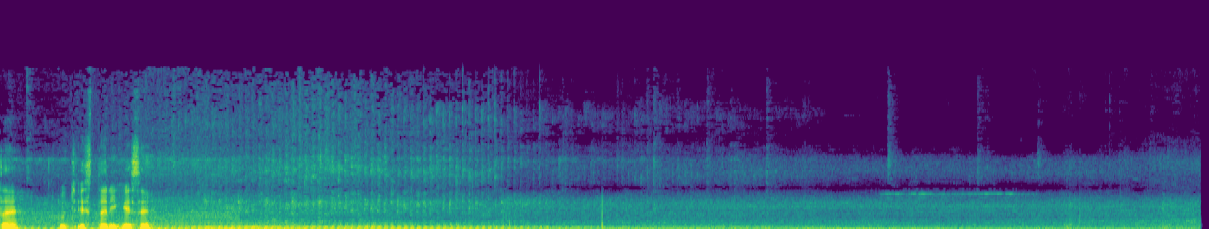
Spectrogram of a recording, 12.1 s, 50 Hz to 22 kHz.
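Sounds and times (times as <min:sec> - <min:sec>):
motor engine running: 0:00.2 - 0:08.4.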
